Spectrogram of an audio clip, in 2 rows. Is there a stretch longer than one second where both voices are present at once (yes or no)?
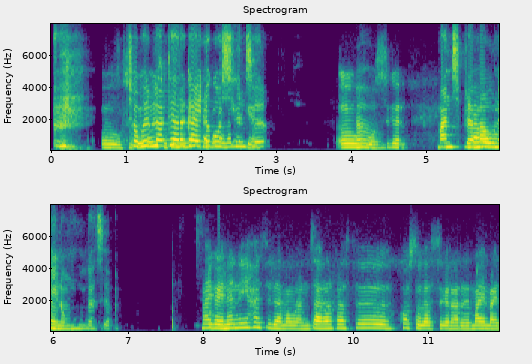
yes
